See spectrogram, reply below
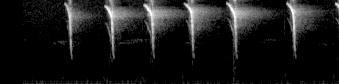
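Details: Swinhoe's pheasant giving a series of seven sharp, high, downward-sweeping notes, each a quick piercing chip falling steeply in pitch, spaced roughly a third of a second apart over a quiet background.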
